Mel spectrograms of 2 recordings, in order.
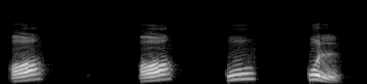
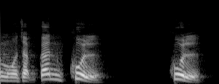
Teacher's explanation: huruf qaf tebal, adapun huruf kaf tipis. Maka hati-hati karena huruf ini berdekatan makhrajnya.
